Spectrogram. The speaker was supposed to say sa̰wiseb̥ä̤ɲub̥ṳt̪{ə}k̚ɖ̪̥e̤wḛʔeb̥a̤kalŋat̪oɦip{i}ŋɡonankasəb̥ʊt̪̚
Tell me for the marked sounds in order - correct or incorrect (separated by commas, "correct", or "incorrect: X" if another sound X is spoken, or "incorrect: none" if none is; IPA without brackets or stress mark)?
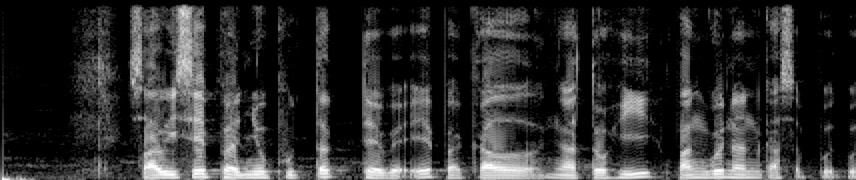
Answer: correct, incorrect: a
